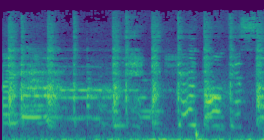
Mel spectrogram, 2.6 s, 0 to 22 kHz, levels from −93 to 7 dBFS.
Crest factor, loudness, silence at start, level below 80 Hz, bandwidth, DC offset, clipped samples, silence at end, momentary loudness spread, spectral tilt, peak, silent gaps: 18 dB; -18 LUFS; 0.05 s; -40 dBFS; 16 kHz; under 0.1%; under 0.1%; 0 s; 5 LU; -1.5 dB/octave; -2 dBFS; none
